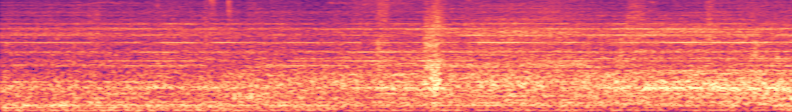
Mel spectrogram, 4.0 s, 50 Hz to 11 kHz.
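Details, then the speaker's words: Carlin EZ1 oil burner that had run rough and sputtering: steady even flame roar with no surging or hesitation; burner firing cleanly. "definitely running better [Music] it's not hesitating it's bitter and sputtering and all that"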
